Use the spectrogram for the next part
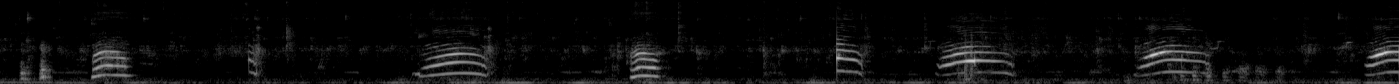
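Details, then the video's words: Mating call of a male cat seeking a female: a series of short, wavering meows, roughly every one to two seconds, some bending upward then dropping, in an otherwise quiet setting. "Male Cat Mating Call Sound Effect"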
